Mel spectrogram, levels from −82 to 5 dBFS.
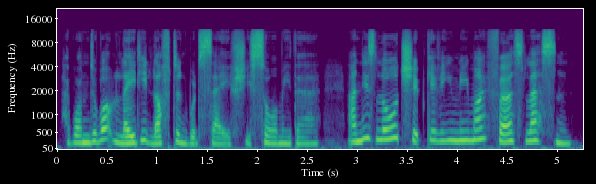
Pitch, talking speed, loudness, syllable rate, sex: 225 Hz, 230 wpm, -18 LUFS, 5.7 syllables/s, female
